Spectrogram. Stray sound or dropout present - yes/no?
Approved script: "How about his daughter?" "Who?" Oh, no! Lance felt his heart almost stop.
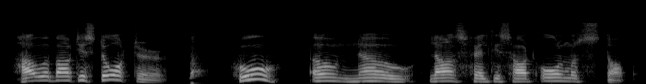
yes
